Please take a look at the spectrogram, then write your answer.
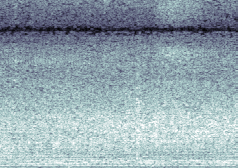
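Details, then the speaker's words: Antique Zephyr air cooler 'Gooseneck' fan, so quiet it seemed off. Only a soft, steady hum with faint even tones and no whine or rattle; motor smooth as silk; normal quiet running. "Is it running? I'll be dang. That is quiet. I thought it was off. Man, you can't beat that with a stick."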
